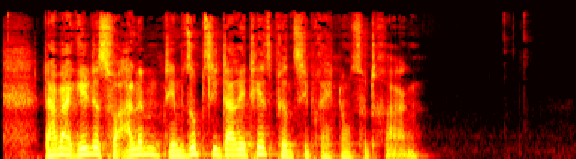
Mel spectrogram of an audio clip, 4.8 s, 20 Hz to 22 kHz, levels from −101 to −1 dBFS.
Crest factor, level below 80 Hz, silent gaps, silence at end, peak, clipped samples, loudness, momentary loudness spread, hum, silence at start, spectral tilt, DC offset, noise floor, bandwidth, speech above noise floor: 16 dB; -46 dBFS; none; 1.35 s; -2 dBFS; under 0.1%; -17 LUFS; 15 LU; none; 0.05 s; -5 dB/octave; under 0.1%; -81 dBFS; 16 kHz; 64 dB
